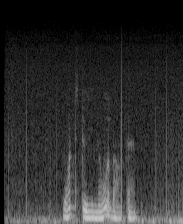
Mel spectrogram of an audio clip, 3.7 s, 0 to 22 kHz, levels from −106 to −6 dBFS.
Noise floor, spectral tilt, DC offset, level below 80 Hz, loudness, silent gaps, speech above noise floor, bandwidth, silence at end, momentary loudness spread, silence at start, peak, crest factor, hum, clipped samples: -57 dBFS; -10 dB/octave; under 0.1%; -52 dBFS; -37 LUFS; none; 21 dB; 6.8 kHz; 0 s; 25 LU; 0.1 s; -24 dBFS; 16 dB; none; under 0.1%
